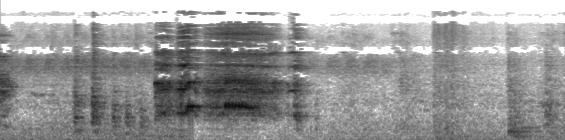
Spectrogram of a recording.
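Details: Golden-hackled red junglefowl decoy: short clucking notes lead into a loud, harsh crow lasting about a second and a half, followed by quiet and a faint low note.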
